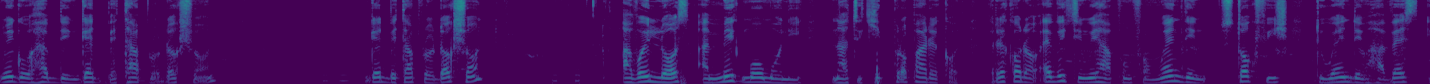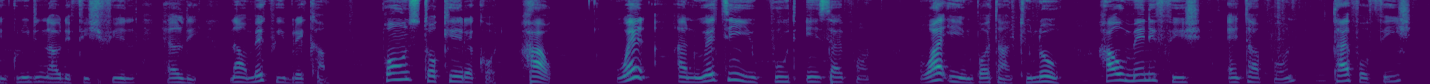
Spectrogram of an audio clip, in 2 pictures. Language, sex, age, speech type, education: Nigerian Pidgin, male, 30-45, spontaneous, tertiary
